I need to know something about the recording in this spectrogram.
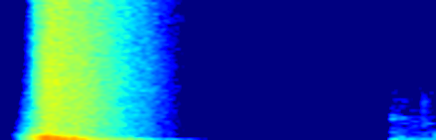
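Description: A single whoosh sound effect with a deep bass hit, starting suddenly and fading out within about a second.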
